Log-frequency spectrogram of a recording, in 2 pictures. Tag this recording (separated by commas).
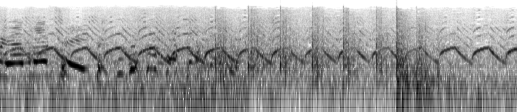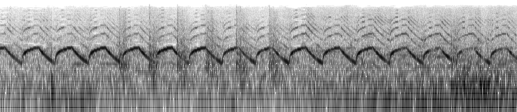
Vehicle, Boat, Motorboat, Speech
